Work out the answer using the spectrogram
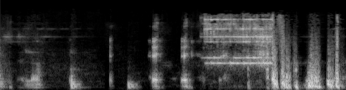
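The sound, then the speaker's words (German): A telephone rings in one brief, loud burst of bright, buzzing tone, set between stretches of people talking. “Wollen Sie rangehen”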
